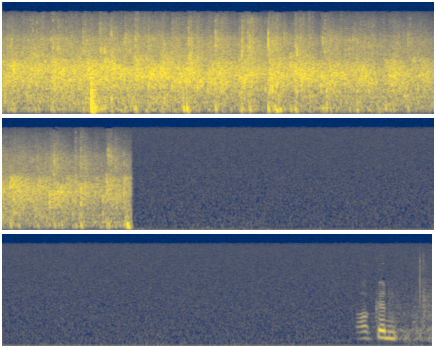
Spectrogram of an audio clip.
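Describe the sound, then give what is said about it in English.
A church audience applauds to welcome a pastor, giving a steady, dense burst of clapping for about five seconds. It cuts off into silence, and a brief voice is heard at the end. “And so if you could give a warm welcome to Pastor Sean Nolan.”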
